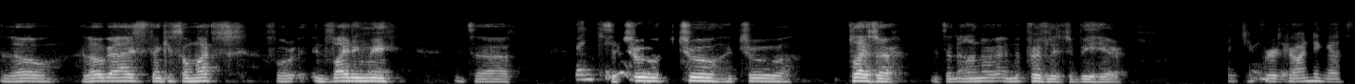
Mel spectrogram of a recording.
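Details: Aphasia after a stroke about 11 years earlier in a 62-year-old man; English and Hebrew retained in broken form, other languages lost.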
